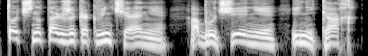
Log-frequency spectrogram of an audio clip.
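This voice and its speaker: A stubborn young graduate student argues in a high, shrill, exasperated voice, as a male audiobook reader puts her on. The voice swings widely in pitch. The recording is dry and close. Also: animated, measured pace, fairly bright tone, no echo. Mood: indignant.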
